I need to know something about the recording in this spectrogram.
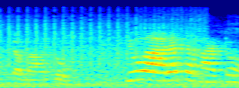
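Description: A girl's voice: a brief utterance, then about halfway through a longer, wavering, high-pitched vocal sound.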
